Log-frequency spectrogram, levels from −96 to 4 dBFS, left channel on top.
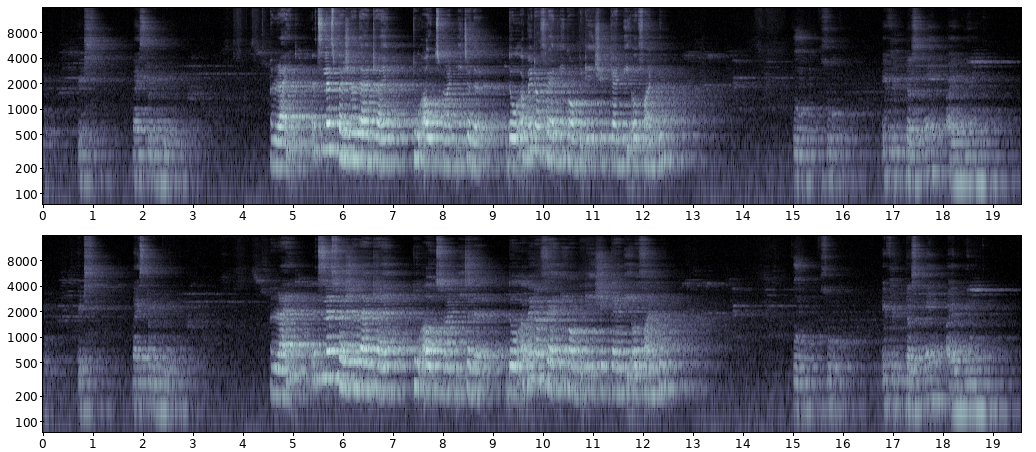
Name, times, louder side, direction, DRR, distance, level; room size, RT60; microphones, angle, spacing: voice 1, 0.7-1.0 1.8-3.0 4.3-4.4 12.9-13.0 13.3-13.4 13.8-13.9 15.0-15.2 15.6-15.9 16.8-18.8, right 1 dB, 25° right, -6 dB, 3.6 m, -38 dB
voice 2, 4.5-5.0 5.4-7.1 7.4-8.8 9.3-12.5, left 2 dB, 60° left, 0 dB, 1.9 m, -22 dB
18.0 x 12.5 x 4.6 m, 2.5 s
head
